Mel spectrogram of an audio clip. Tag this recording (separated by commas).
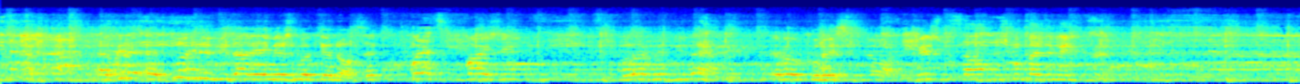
Speech, Music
